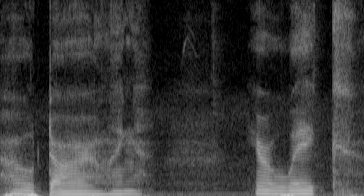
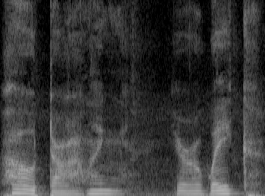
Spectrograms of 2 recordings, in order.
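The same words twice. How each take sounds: First: The line is spoken at a slower pace. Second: The line is spoken at a quicker pace. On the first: The speaker calls it right. "I'll try saying it slowly" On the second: The speaker calls it wrong. "slow down your speech"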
